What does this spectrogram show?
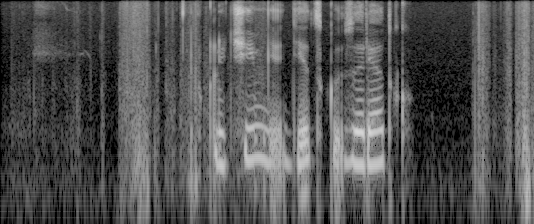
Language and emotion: Russian, sad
